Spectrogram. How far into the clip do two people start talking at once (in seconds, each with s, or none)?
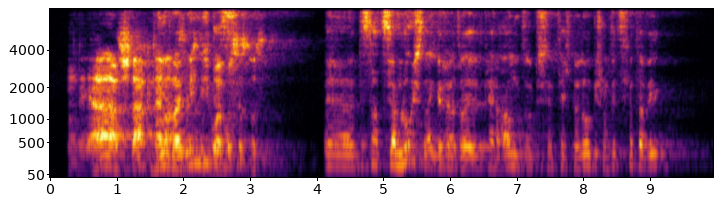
1.5 s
